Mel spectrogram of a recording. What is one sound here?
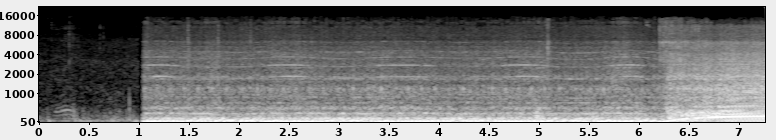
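A car engine idles loudly close by.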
